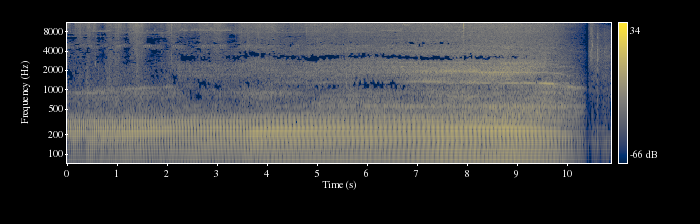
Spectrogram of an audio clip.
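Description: Small utility vehicle's engine running steadily nearby, its pitch stepping up a little about three and a half seconds in and its sound growing louder toward the end.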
